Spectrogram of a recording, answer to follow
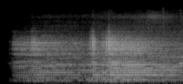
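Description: Electric guitar ringing through an amplifier on sustained notes, played again just over a second in.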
